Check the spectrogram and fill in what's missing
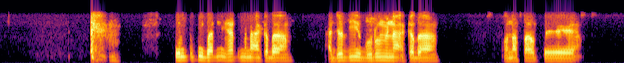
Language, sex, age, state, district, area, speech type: Santali, male, 18-30, West Bengal, Purulia, rural, conversation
